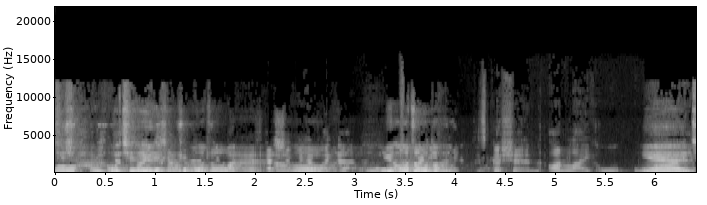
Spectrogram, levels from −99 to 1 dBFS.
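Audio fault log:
0.00–0.24 s, 0.55–2.30 s, 2.64–3.02 s, 3.51–4.40 s, 6.29–6.36 s, speech suppressed in double talk: the level dips in short pieces, by about 5 dB at the start and end and as much as about 20 dB around 3.5–4.4 s. This is likely an echo canceller turning down this talker while the other side is also speaking.
0.33–1.06 s, 2.75–3.17 s, 3.96–4.32 s, echo leak: a faint delayed copy of the speech trails about 310–320 ms behind, about 20 to 30 dB below it. This is likely loudspeaker echo that the canceller did not fully remove.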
